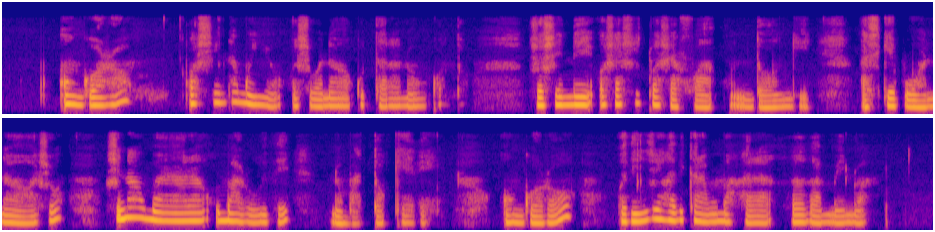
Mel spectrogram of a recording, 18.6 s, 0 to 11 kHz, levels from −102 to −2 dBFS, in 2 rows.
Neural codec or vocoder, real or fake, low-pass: none; real; 7.2 kHz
